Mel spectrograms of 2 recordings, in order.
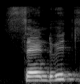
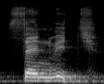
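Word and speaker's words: sandwich: Rule बता रहा है कि जब किसी वर्ड के बीच में एन डी प्लस कॉन्सोनेंट होगा तो डी जो है साइलेंट हो जाएगा, अर्थात डी का उच्चारण नहीं होगा।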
